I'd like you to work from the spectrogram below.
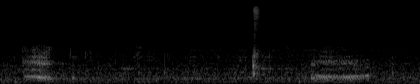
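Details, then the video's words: Mother cat Coco with her Scottish Fold kittens, born July 22, 2012, in their first month of life, as she talks to them. Two soft, low, murmured mews come about three seconds apart, with a brief click between them. "Mom Cat Talking to her Cute Meowing Kittens"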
